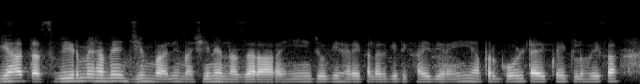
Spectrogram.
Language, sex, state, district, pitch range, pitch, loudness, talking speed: Hindi, male, Chhattisgarh, Bilaspur, 125-140 Hz, 130 Hz, -19 LUFS, 260 wpm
